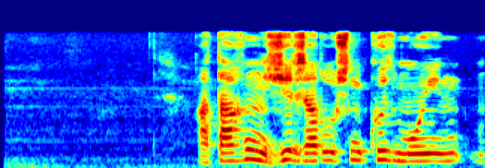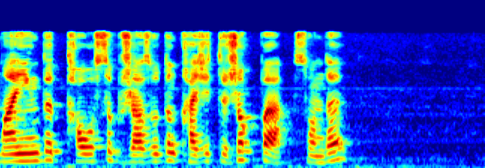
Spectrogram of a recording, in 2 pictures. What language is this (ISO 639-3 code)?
kaz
